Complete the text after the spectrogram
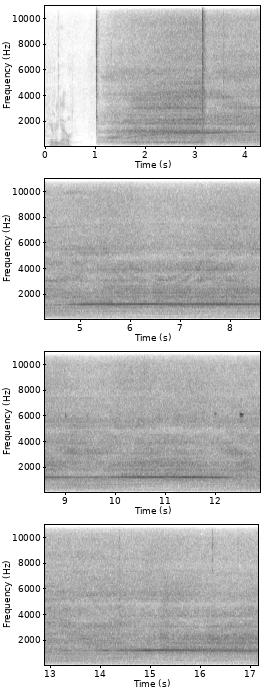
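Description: A vacuum cleaner switches on, its motor whines up to speed and runs steadily.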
